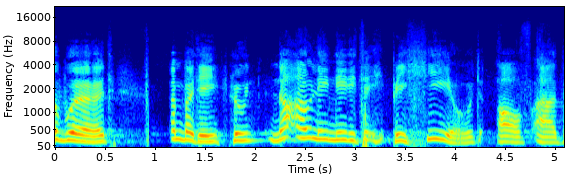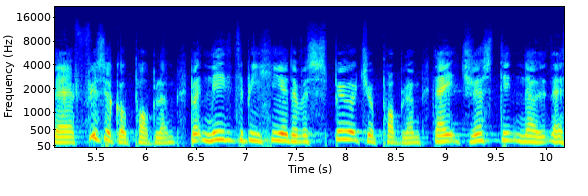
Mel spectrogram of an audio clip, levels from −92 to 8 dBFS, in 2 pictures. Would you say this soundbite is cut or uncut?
cut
